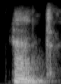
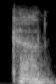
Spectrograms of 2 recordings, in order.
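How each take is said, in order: First: The final t sound is clearly released. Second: The final t sound is barely heard. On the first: The speaker calls it right. "So dapat pala cat" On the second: The speaker calls it wrong. "siguro ang pagkaka-pronounce ko kasi cat"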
